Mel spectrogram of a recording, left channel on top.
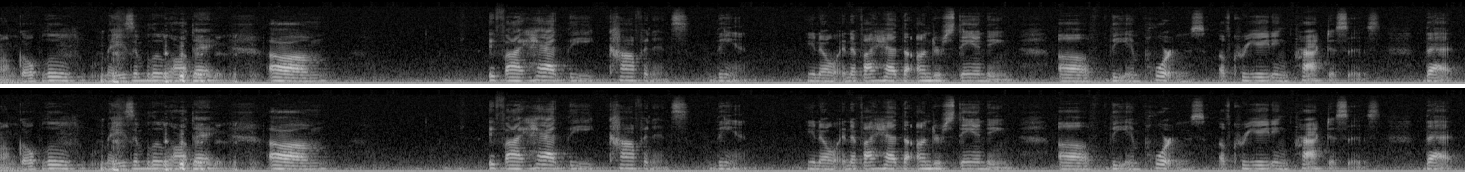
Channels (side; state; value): both; identical; correlation 1.00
